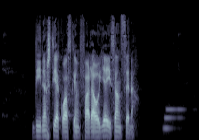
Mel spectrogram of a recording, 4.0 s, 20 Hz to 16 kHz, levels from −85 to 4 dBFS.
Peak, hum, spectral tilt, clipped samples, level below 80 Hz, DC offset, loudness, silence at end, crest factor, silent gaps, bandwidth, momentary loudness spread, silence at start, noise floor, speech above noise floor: -2 dBFS; none; -2 dB/octave; under 0.1%; -62 dBFS; under 0.1%; -24 LUFS; 0.55 s; 24 dB; none; 11.5 kHz; 9 LU; 0.7 s; -74 dBFS; 49 dB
